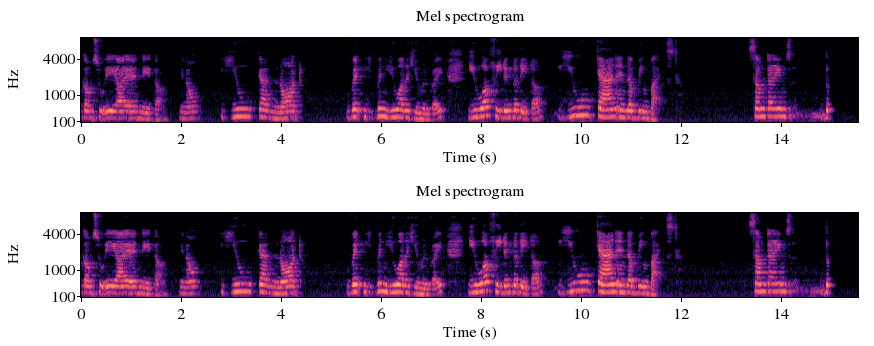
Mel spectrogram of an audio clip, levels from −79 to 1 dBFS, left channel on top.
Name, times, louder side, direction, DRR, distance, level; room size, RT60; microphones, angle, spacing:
voice 1, 0.0-1.7 2.0-2.4 2.8-4.4 5.3-9.3 9.5-12.0 13.4-15.0, right 2 dB, 10° right, 0.5 m, -26 dB
2.3 x 2.3 x 2.3 m
head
